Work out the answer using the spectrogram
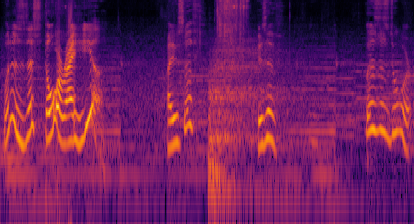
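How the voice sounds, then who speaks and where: Young teen girl, high voice, mild cold, rambling gameplay chatter over game music. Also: animated, slow pace. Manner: chatty, rambling, addresses viewers directly. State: slightly sick with a cold. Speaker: gaming channel co-host. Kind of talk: casual gameplay commentary.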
